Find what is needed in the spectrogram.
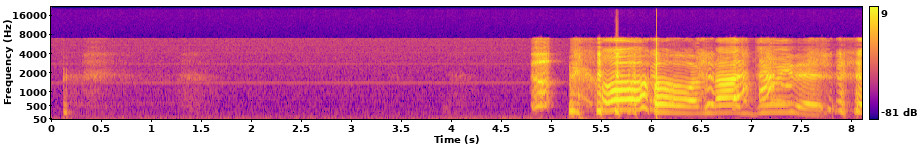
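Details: Girl with the hiccups: a brief, sharp hiccup click in a quiet room, followed some seconds later by talking and laughter.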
